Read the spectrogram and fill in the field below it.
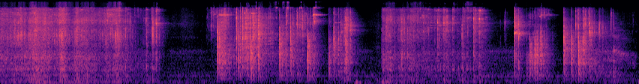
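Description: Small metal charms cast and tumbling onto a surface for a divination reading, several bright clattering bursts of jingling metal separated by brief pauses, close and loud with no talk.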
